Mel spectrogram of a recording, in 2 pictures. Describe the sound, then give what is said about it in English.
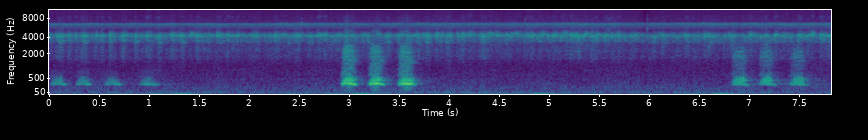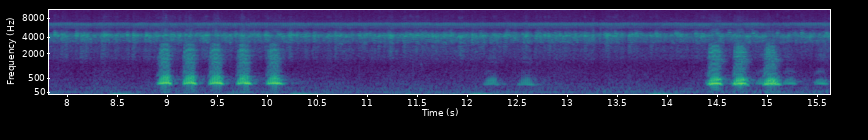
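Pig frogs (Rana grylio), which have internal vocal sacs, grunt in short, low bursts of three or four, repeating every few seconds over a steady, high-pitched insect chorus; nobody speaks. “Tree frog voices are very different in quality from those of the pig frog, Rana grylio, which has internal vocal sacs.”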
